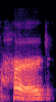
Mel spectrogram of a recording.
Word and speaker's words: heard: familiar traps beware of heard a dreadful word that looks like beard but sounds like bird and dead it's said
